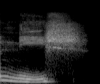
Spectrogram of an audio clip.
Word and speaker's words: niche: asked Steve Chandler says you don't need a niche because Niche rhymes with quiche and it should stay in France okay uh because generally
